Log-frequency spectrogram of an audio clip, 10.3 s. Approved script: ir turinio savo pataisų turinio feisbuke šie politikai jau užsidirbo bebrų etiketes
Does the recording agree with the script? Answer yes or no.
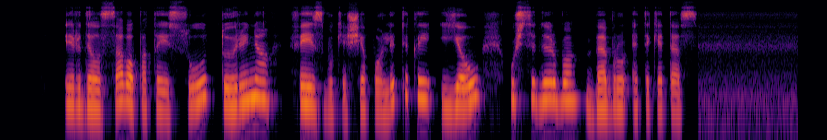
no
